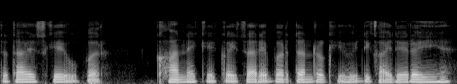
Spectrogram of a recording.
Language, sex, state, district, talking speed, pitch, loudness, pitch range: Hindi, male, Jharkhand, Ranchi, 185 wpm, 115 Hz, -17 LUFS, 110-115 Hz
